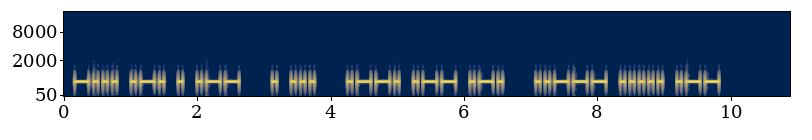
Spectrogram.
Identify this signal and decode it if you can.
Morse code, heard as a keyed tone, about 17 wpm, 700 Hz. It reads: BREW ES PWR 25W
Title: Practice QSO - Exchange 2 - Info - 17wpm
